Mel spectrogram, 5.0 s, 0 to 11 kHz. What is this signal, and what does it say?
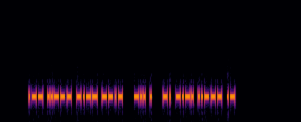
Morse code, heard as a keyed tone, about 44 wpm, 700 Hz. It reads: W2YQ DE NC2A
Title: USA Callsign DE Callsign - 4 Characters - 45wpm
